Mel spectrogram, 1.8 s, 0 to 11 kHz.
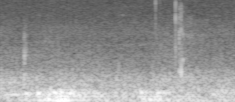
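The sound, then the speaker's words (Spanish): A crowd at a doctoral degree ceremony applauds 56 new doctoral graduates, a steady, dense patter of clapping at moderate volume with a few sharper high clicks standing out briefly. No one speaks over it. “Escuchamos ese aplauso de un total de 56 nuevos doctores.”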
